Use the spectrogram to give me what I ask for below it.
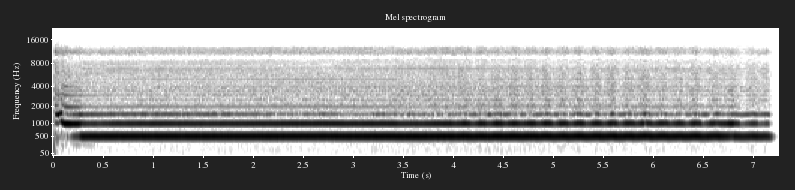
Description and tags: Flute Dizi C 071 B5
Flute Dizi C all notes + pitched semitones
C, Dizi, Flute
